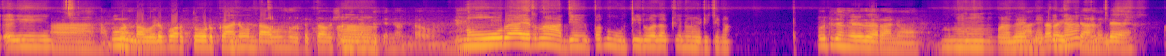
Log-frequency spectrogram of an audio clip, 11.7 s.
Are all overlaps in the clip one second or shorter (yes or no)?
no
